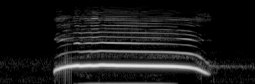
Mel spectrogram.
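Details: A single coyote (Canis latrans) gives a smooth, sustained howl that swoops up, holds steady, then drops away.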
